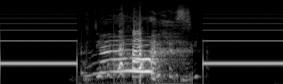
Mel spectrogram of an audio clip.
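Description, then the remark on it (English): A steady, high-pitched censor bleep tone sounds, breaks off for a loud shouted voice, then resumes at the same pitch and level until the end. “You have to include that and then just beep it.”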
